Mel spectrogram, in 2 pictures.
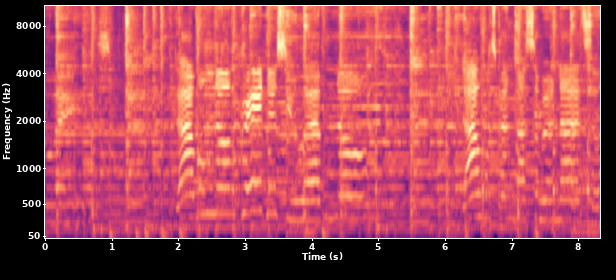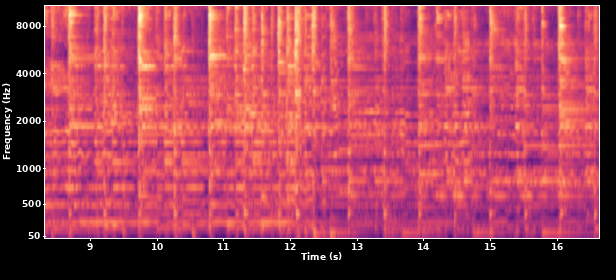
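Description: Instrumental break of an acoustic folk-country song: acoustic guitar strumming and a fiddle playing a lead line with sliding notes over a beat of hand percussion on a cajon and snare.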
